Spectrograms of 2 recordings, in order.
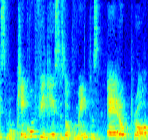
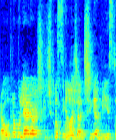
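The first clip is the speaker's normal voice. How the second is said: ordinary talk, nothing marked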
